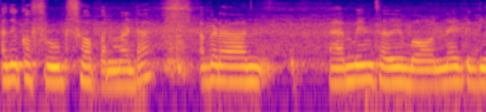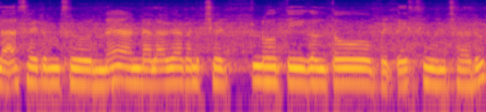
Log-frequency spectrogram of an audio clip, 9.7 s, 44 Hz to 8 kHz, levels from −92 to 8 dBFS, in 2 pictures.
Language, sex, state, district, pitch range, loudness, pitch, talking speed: Telugu, male, Andhra Pradesh, Anantapur, 165-185 Hz, -12 LUFS, 175 Hz, 130 wpm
